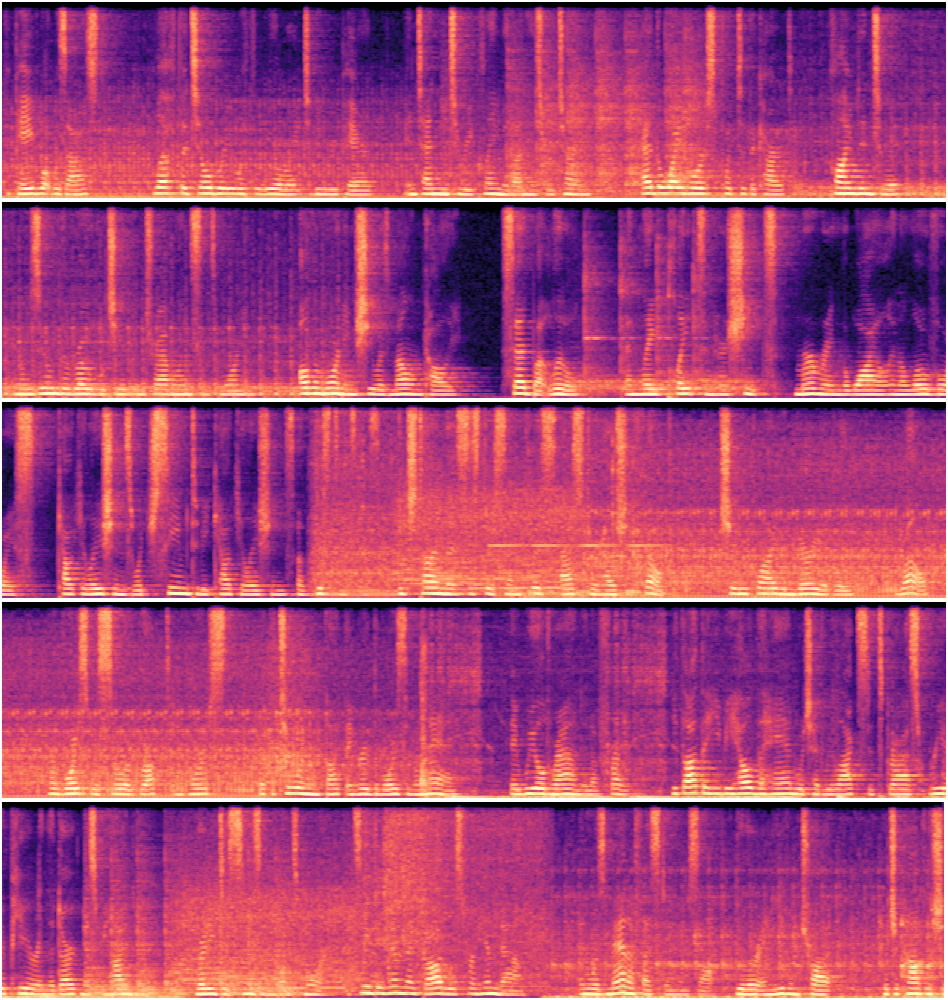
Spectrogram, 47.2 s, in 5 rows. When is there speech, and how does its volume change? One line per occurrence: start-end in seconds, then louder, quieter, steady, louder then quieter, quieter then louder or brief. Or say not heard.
0.0-47.1 steady.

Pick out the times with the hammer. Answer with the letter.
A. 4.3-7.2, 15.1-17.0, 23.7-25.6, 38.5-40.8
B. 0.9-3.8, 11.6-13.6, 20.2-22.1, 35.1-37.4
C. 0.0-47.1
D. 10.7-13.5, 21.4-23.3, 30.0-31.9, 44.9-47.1
A.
